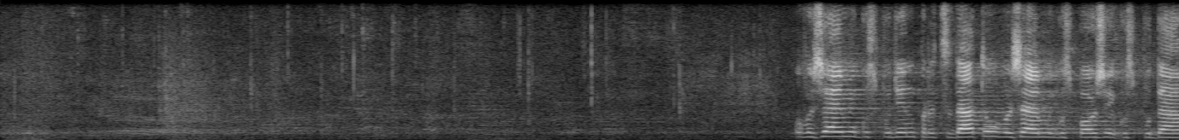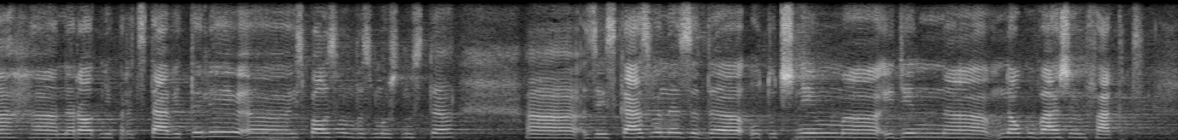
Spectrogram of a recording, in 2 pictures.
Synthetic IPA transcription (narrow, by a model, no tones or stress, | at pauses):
ʊvɐʒaɛmiɡospod̪inpɾɛt̪sɛd̪at̪ɛlˠʊvɐʒaɛmiɡospɔʒʊiɡospod̪anɐɾɔd̪nipɾɛt̪st̪avit̪ɛliispɔlˠzvəmvɐzmoʒnost̪ə | zɐiskazvɐnɛzɐd̪ɐʔot̪ot͡ʃnimɛd̪inmnɔɡʊvaʒɛnfakt̪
